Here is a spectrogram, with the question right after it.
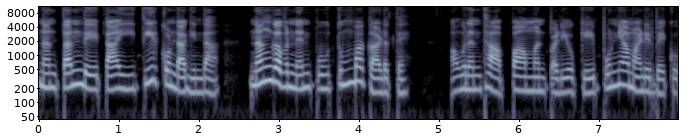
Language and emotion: Kannada, sad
